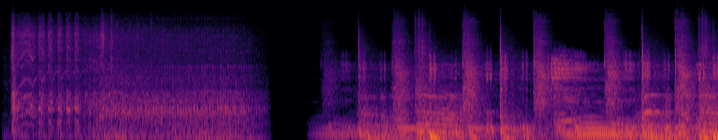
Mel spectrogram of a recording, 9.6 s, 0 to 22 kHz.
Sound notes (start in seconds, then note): 0.0 car engine starts; 4.3 upbeat music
